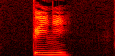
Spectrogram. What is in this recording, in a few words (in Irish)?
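"people", Irish; gcompris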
